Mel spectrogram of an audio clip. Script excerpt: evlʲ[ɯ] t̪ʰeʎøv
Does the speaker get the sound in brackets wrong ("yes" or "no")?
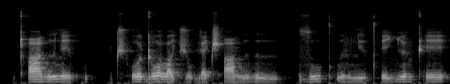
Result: no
